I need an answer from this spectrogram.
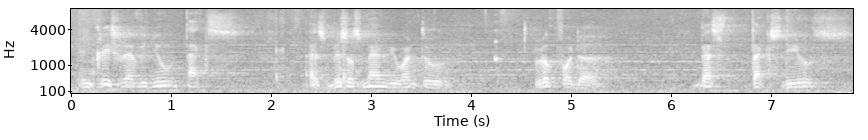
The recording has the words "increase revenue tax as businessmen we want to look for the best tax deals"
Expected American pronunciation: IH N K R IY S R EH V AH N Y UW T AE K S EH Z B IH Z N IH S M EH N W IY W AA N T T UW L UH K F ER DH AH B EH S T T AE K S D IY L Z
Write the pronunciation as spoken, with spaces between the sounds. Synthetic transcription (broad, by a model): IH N K R IY S R EH V AH N Y UW T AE K S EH S B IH S N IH S M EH N W IY W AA N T T UW L UH K F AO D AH B EH S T T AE K S D IY L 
